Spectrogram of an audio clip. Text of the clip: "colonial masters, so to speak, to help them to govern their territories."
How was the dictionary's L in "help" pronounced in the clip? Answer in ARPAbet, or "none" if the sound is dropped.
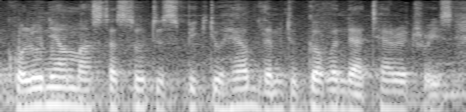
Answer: L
